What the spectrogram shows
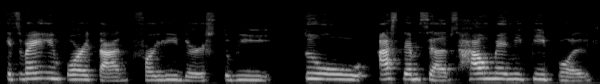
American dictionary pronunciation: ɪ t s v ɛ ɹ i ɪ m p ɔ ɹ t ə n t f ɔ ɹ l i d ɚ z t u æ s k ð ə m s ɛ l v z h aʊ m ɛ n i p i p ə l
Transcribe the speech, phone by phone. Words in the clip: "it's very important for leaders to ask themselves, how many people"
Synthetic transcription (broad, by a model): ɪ t s v ɛ ɹ i ɪ m p ɔ ɹ t ə n t f ɔ ɹ l i d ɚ s t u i s k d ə m s ɛ l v s h aʊ m ɛ n i p i p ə l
